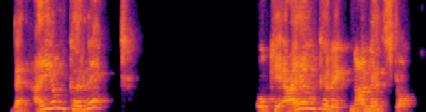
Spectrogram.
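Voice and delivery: a hint of a smug student; mock certainty. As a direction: parody a know-it-all insisting. Mocking the arrogant know-it-all.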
